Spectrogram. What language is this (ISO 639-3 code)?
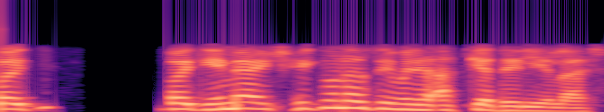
kas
